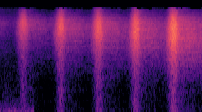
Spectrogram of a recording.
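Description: GarageBand 'Noise Sweep' synth patch playing alone: a run of short hissing white-noise notes stepping down in pitch, about three a second, getting louder through the run.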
